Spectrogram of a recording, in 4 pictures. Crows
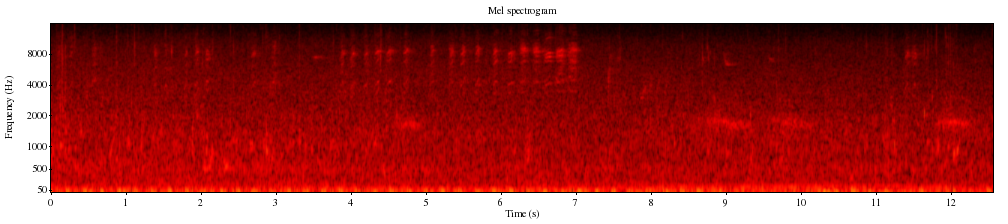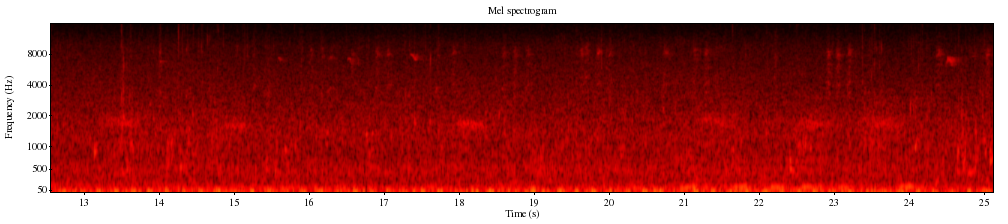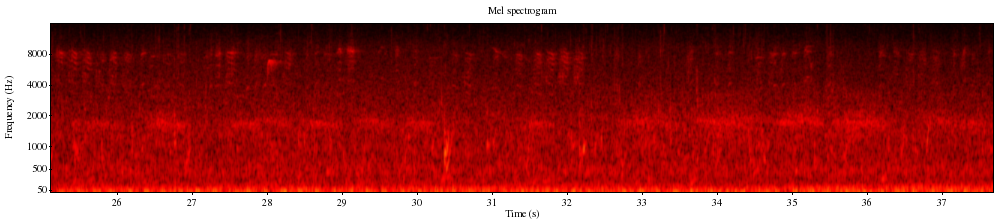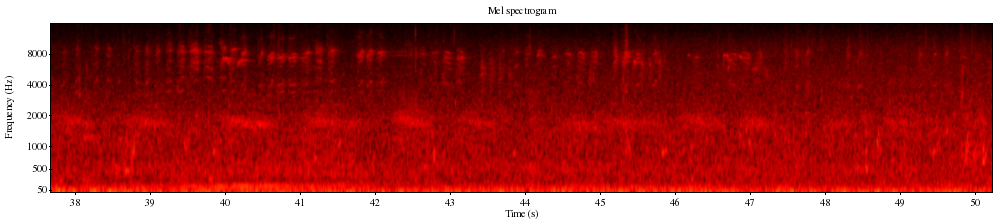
42.2 43.5

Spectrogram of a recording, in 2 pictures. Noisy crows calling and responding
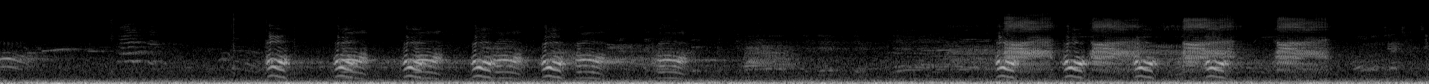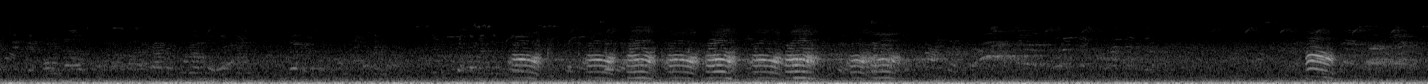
2.6 7.0, 9.3 13.5, 19.3 24.8, 27.2 28.3

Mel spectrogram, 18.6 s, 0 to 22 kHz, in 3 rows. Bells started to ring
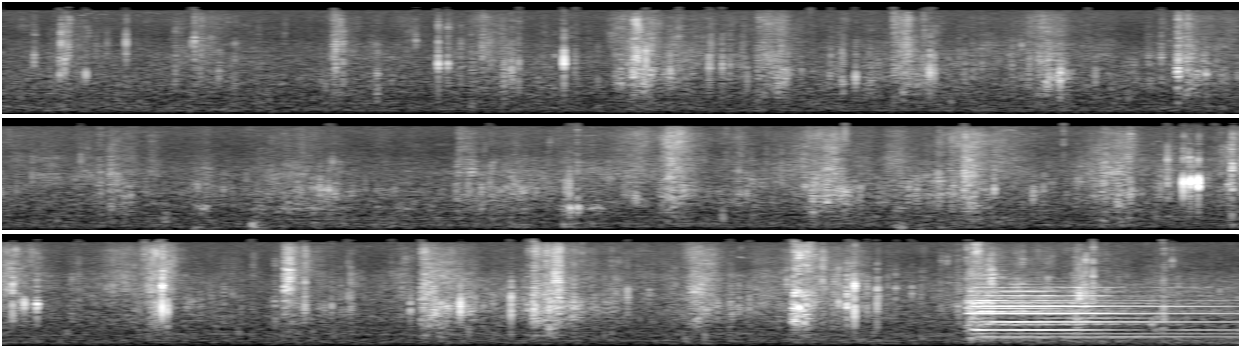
17.2 18.5

